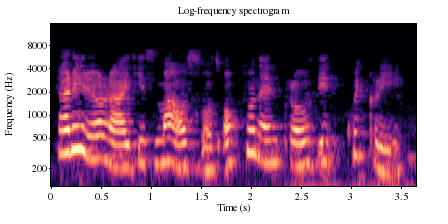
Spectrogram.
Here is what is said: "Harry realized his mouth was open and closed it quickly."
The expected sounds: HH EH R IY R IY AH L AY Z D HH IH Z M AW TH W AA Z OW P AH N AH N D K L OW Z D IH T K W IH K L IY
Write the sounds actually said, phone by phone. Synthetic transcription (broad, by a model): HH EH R IY R IY AH L AY Z D HH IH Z M AW S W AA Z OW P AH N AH N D K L OW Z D IH T K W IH K L IY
